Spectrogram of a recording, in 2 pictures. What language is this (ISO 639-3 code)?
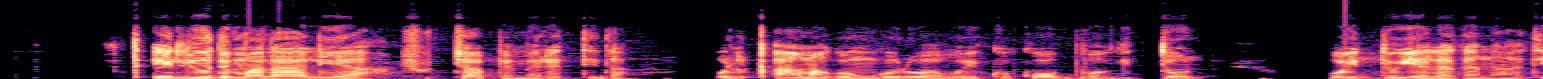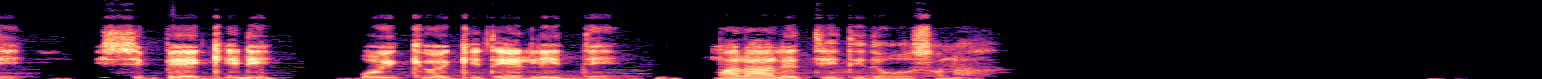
wal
